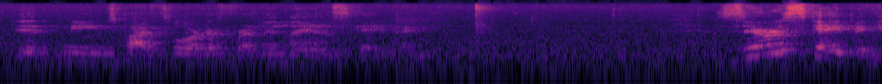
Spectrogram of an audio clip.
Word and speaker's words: xeriscaping: Xeriscaping. How many of you have heard of xeriscaping? How many of you know that when the reporters on TV say xeroscaping, they're mispronouncing it?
